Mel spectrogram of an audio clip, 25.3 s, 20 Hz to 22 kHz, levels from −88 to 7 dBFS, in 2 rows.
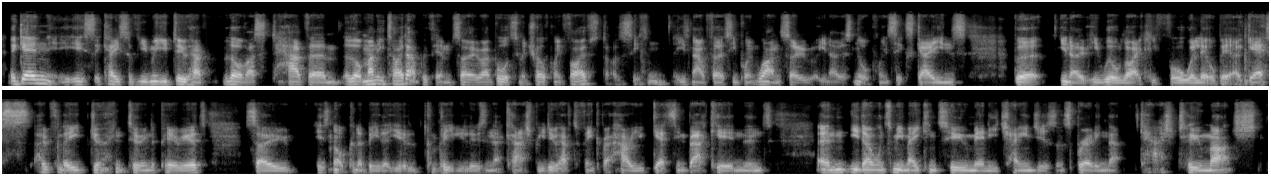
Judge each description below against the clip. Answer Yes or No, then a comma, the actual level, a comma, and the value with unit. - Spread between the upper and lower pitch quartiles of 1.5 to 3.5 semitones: Yes, average, 2.8 semitones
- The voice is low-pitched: Yes, low, 110 Hz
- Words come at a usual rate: No, fast, 245 wpm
